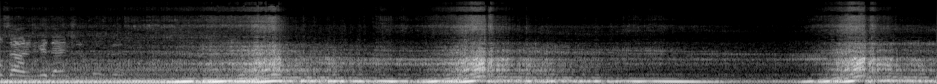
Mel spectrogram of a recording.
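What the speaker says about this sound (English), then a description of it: "he's gonna give it a little gas, so we're just gonna get a little rev here just to get the spools out and hear the engine" A twin-turbo Lamborghini Huracan STO engine, tuned on E85, revs up loudly in three sharp bursts that each rise steeply in pitch and fall back to a steady idle. Voices talk nearby throughout.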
